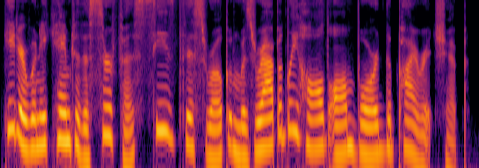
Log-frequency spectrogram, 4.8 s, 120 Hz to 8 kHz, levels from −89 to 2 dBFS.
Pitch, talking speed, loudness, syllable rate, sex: 205 Hz, 240 wpm, -20 LUFS, 6.1 syllables/s, female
